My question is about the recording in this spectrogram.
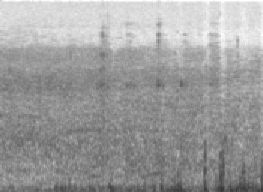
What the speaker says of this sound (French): Il y a un beau vent aujourd'hui, comme vous pouvez vous en apercevoir.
